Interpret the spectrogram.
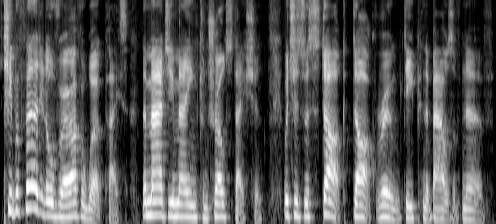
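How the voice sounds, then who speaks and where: A woman narrates scripted fiction. Her voice sits a little low, and her intonation moves widely and expressively from phrase to phrase. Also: expressive, normal speed, few pauses. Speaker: fan fiction reader and narrator.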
